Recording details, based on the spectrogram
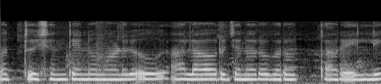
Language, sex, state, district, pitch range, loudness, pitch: Kannada, female, Karnataka, Raichur, 230-240 Hz, -13 LUFS, 235 Hz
